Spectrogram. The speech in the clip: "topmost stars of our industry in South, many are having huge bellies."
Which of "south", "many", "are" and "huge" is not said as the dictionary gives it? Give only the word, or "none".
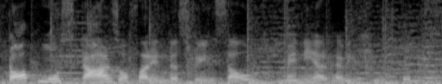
south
